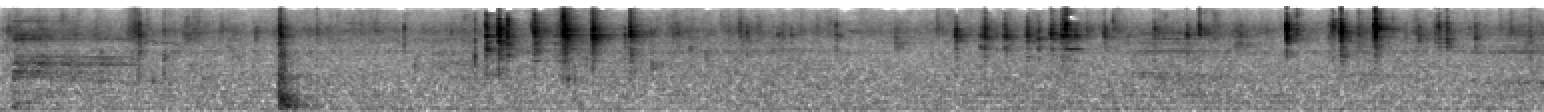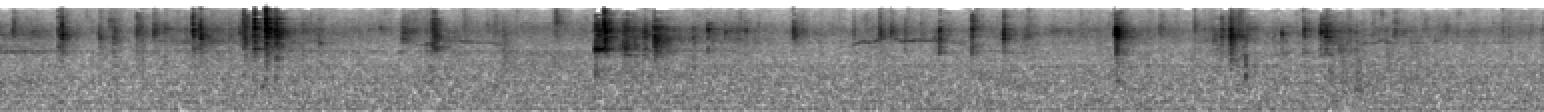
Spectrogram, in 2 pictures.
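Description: Light metallic clicks and clinks in short clusters, the sound of small metal objects being handled, over a steady low hum. One sharper knock about a second and a half in is the loudest sound.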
